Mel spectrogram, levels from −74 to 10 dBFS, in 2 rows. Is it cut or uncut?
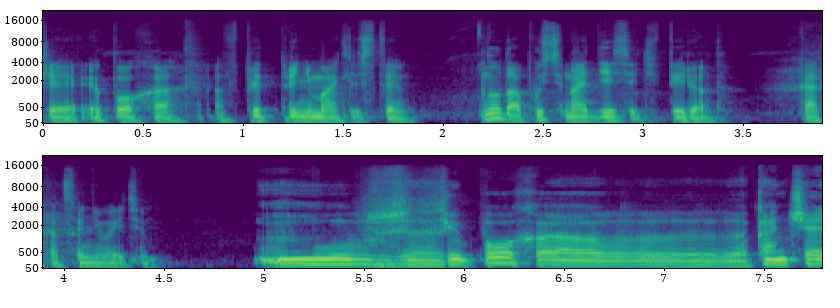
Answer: cut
